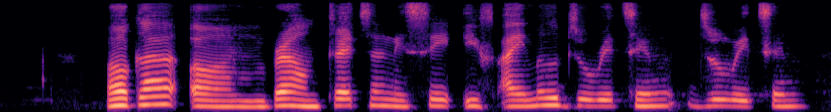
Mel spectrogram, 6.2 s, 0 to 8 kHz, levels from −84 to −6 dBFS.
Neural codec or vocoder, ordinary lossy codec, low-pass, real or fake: codec, 16 kHz, 1 kbps, X-Codec, HuBERT features, trained on balanced general audio; none; 7.2 kHz; fake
